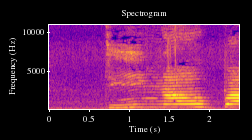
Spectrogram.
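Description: A young child singing one long held note that rises slightly in pitch, starting under a second in.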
